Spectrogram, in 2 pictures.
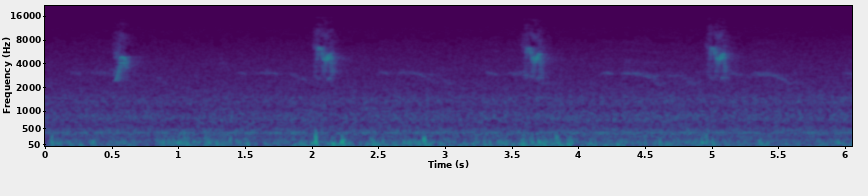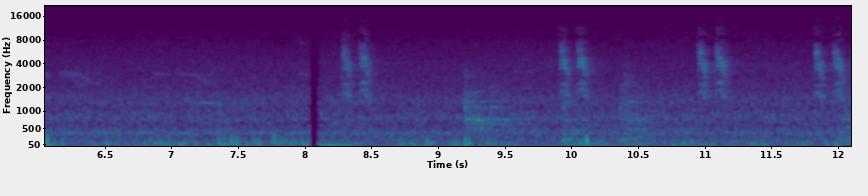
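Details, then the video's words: House sparrows that have quickly occupied a cardboard nest box give sharp, bright single chirps about every one and a half seconds, with faint whistles from another bird and a steady low rumble behind. "Sparrows Chirping Sounds"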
